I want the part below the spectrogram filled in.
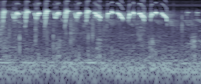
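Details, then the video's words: Continuous 'gacor narung' song of a kolibri wulung sunbird: a dense, hurried chain of high, squeaky chirps, some doubled, about six per second for two and a half seconds before fading. "Kolibri wulung gacor narung!"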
